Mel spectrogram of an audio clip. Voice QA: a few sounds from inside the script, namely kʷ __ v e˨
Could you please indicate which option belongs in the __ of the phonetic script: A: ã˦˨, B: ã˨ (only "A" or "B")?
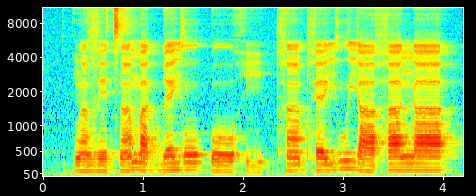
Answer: B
